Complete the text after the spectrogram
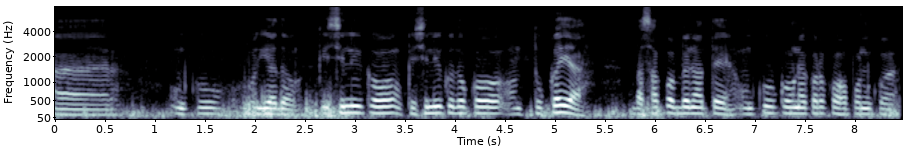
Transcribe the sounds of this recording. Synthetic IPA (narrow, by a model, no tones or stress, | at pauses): aɾunkuijad̪ɔkit͡ʃʰinikɔkit͡ʃʰinikɔd̪ɔkɔt̪ukajabasakɔbɛnat̪ɛunkukɔnakɔɾɔkɔɦɔpɔnkɔwa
